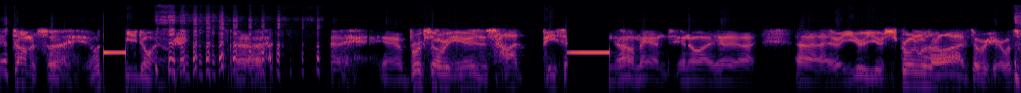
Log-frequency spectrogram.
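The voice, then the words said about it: Imitates another person's voice. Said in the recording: “impression”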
